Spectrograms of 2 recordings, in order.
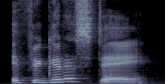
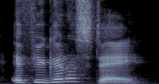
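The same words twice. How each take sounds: First: Going to is said fast, reduced to gonna. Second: The same.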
